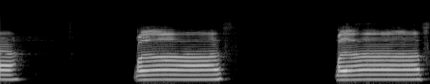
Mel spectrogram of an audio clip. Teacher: قاف کو بھی 5 to 6 کاؤنٹ کھینچیں گے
